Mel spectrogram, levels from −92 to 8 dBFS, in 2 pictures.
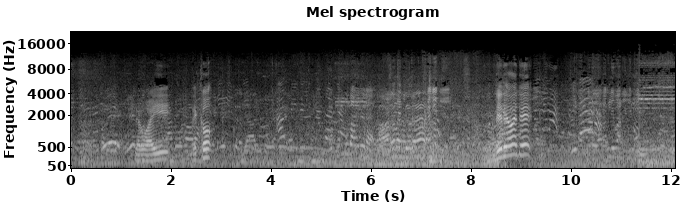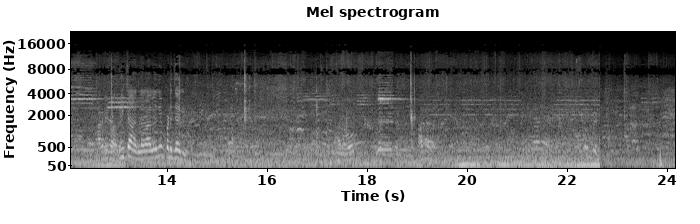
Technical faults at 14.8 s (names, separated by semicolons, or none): none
